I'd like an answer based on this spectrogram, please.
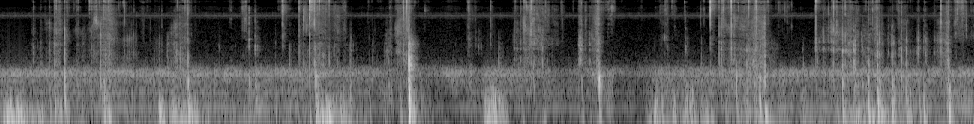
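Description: Sticky, crackling squishes and peeling sounds as purple heart-shaped pieces are pulled out of a silicone mould and squeezed into slime. The sounds come in irregular bursts with scattered taps, one sharp click about five and a half seconds in, over a faint steady hum.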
